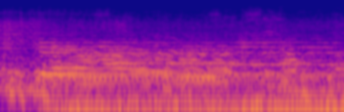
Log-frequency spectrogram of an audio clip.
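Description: A train horn blares loud in Lindale, a steady chord-like wail held through the whole moment over the heavy rumble of the passing train.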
